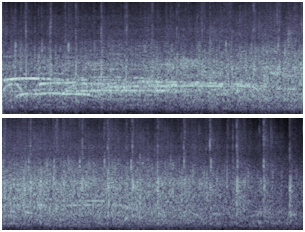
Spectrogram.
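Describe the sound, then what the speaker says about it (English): A large audience applauds contestants at the Miss Kenosha Scholarship Competition, with loud continuous clapping and a few cheers that slowly taper toward the end. "Let's give them all another round of applause"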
